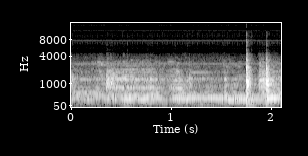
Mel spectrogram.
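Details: Retra 333 valve radio after replacing the faulty valve with an Eastern European one: plucked guitar comes through clean, with no crackle or spitting between notes; playing normally.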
